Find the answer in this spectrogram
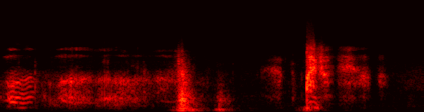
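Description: A man's drawn-out, wavering moan as the stabbed victim dies, followed by a few sharp, gasping breaths.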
